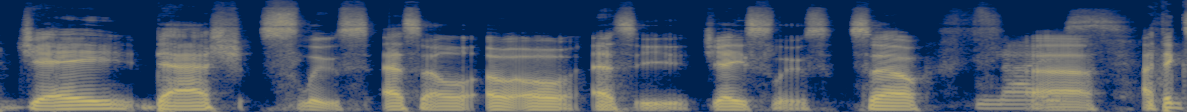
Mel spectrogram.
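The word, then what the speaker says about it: jsluice: this is awesome but how do I pronounce the name and so he replied to J dash sluice s-o-o-o-s-e-j sluice so I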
